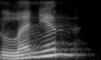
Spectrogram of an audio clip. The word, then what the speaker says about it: Lenyn: Lenyon? What do you get? L-E-N-Y-N? – Yeah.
